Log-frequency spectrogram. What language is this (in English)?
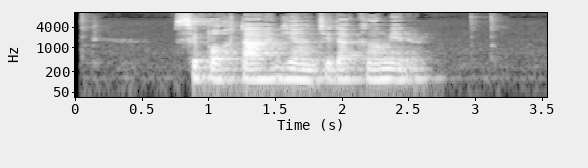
Portuguese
